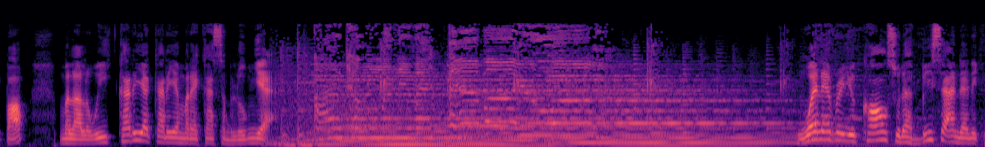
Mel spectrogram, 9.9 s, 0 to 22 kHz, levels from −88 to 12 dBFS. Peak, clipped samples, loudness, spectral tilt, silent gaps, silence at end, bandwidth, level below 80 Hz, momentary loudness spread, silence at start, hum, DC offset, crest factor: -6 dBFS; under 0.1%; -27 LUFS; -4 dB/octave; none; 0.05 s; 11.5 kHz; -46 dBFS; 11 LU; 0.05 s; none; under 0.1%; 20 dB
